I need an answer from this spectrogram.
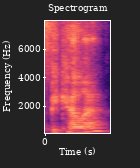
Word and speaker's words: Bella: steering committee meeting my name is Bella as in rhymes with Nella and I'm joined tonight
